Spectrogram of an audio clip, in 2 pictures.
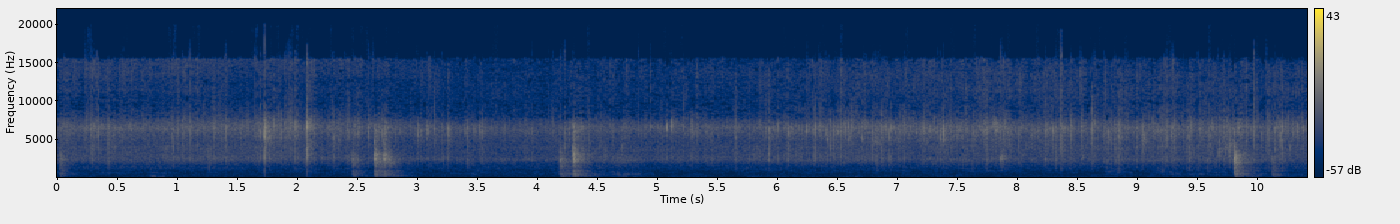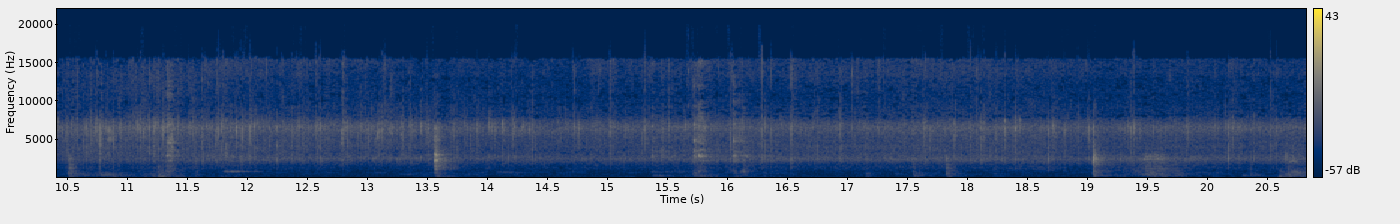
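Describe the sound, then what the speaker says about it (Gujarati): Palak chana tikki, spinach and chickpea patties, fry in oil on medium gas with a steady close sizzle and occasional louder pops and crackles, alone without talk. "મીડિયમ ગેસ ઉપર આને ફ્રાય કરીશું આપણે."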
